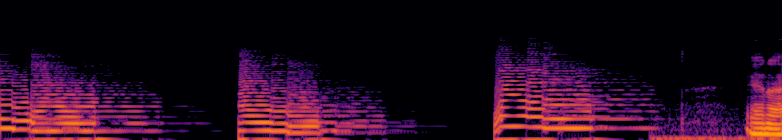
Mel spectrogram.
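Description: A third synth lead layer from the Serum synthesizer in a remix plays three bright, harmonically rich phrases with distortion and chorus-like shimmer, each decaying before the next. A denser, noisier burst arrives at the end.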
